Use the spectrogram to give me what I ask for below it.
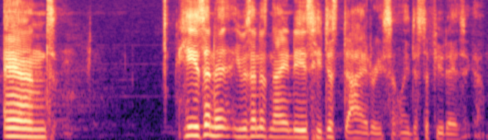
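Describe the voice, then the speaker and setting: Male pastor, casual storytelling sermon, higher-pitched voice, filler-heavy chat, long church-hall reverb. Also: expressive, brisk. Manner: conversational, heavy use of "like" and "um".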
